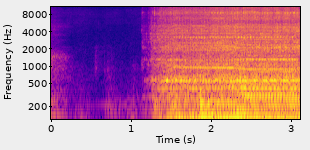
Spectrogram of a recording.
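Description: A sewing machine starts after a near-silent pause and runs in a loud, steady, rapid mechanical whir while stitching an invisible zip into the back of a kurti.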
